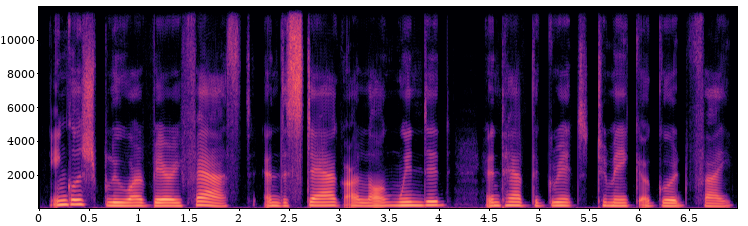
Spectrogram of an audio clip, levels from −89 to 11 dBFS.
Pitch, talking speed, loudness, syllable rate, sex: 195 Hz, 170 wpm, -17 LUFS, 3.9 syllables/s, female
